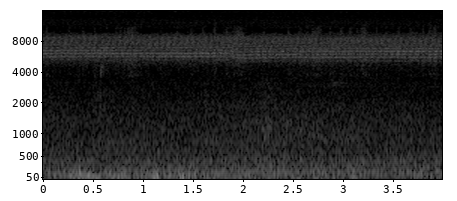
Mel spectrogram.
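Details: Continuous shrill insect drone in summer at a traditional house in Japan, an even high hiss without pauses, with faint low rustling of wind beneath.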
